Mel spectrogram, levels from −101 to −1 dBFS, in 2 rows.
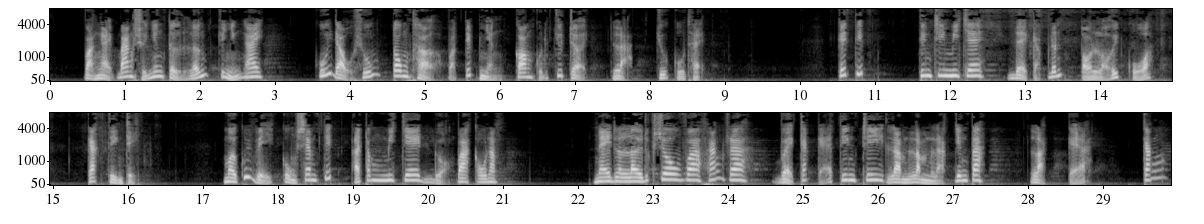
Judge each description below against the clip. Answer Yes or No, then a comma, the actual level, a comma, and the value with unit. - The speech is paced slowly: Yes, slow, 150 wpm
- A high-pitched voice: No, low, 135 Hz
